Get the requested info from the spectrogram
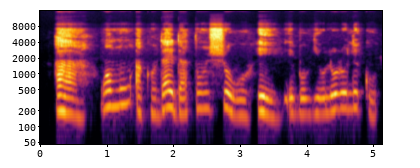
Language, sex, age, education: Yoruba, female, 30-45, tertiary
